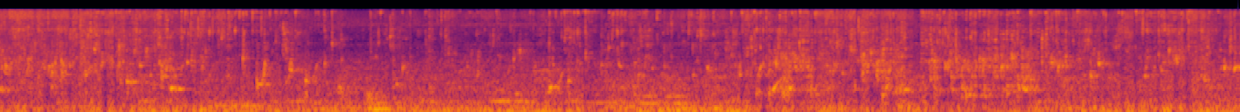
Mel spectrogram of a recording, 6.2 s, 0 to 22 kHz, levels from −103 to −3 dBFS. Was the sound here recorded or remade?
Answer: recorded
